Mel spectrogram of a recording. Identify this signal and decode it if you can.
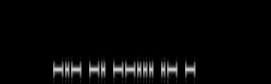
Morse code, heard as a keyed tone, about 40 wpm, 700 Hz. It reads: KN7AT
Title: USA Call Signs - 3x Character Spacing - 40wpm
